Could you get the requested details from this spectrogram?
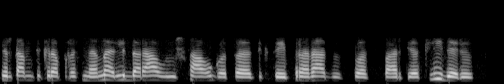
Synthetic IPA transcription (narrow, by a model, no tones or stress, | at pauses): ɪɾt̪ɐmt̪ʲɪkɾɐpɾɐsʲmʲɛnɐlʲɪbʲɛɾɑːlˠʊɪʃsɐʊɡoːt̪ɐt̪ʲɪkt̪ɐɪpɾɐɾɑːd̪ʊst̪uɔspɑːɾʲt̪ʲɪjoːslʲiːd̪ʲɛɾʲʊs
